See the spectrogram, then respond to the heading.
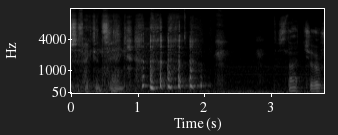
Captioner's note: sobs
